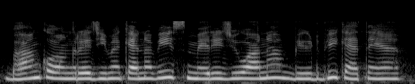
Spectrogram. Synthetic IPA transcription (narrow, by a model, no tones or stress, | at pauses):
bʱaːŋkoə̃ŋɡɾeːd͡ʒimẽkɛːnəʋiːsmeːɾid͡ʒuaːnabiːɖbʱikɛɦt̪eɦɛ̃ː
